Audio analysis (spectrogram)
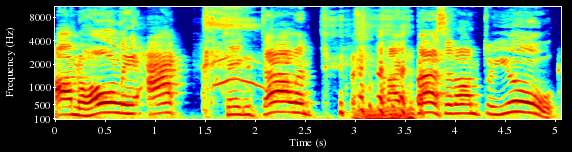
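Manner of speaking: high, slow, bombastic declamation; hammy robot actor. Acted. Robot thespian bestowing his talent on fans, bombastically grand. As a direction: stretch each word out with huge theatrical grandeur.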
